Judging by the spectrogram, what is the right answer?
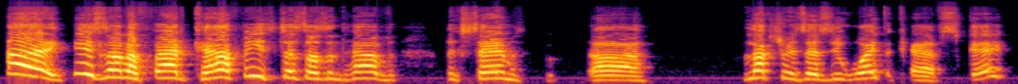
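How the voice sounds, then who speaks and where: A man acting a cheerful, boyish younger brother in a hammed-up amateur reading, chatty and halting. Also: extremely high pitch, lively intonation, bright, forceful tone, exaggerated voice. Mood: bubbly.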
